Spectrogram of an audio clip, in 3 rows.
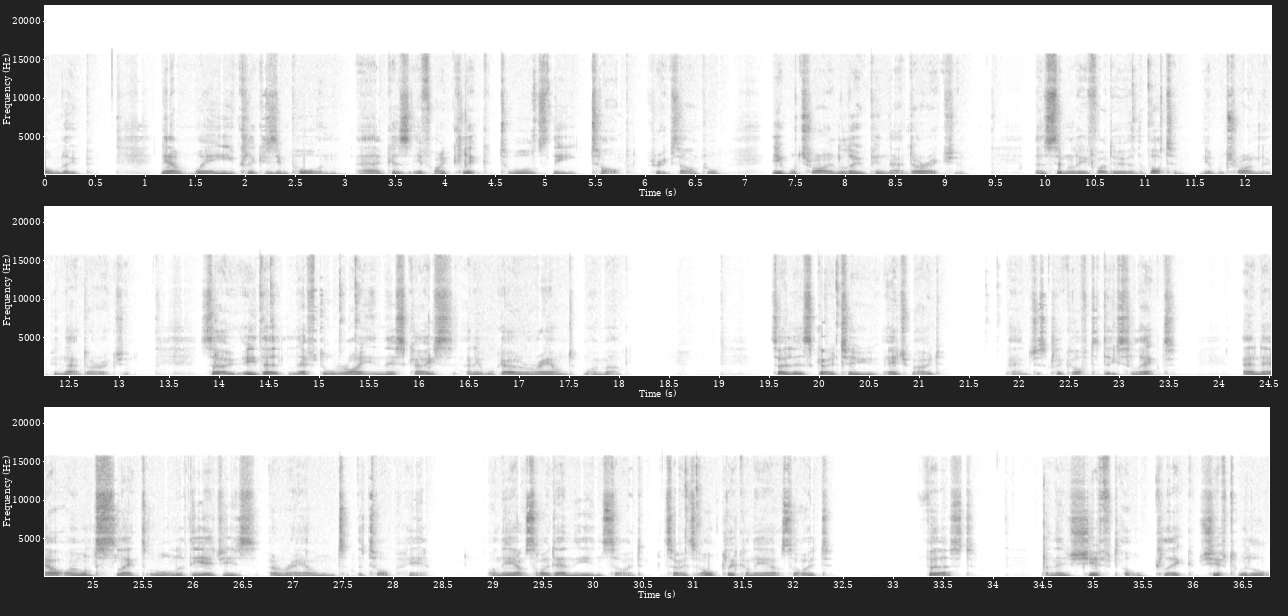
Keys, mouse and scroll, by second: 4.9 alt+click, 10.9 alt+click, 14.5 alt+click, 15.3 alt+click, 20.1-21.9 drag, 31.0 alt+click.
